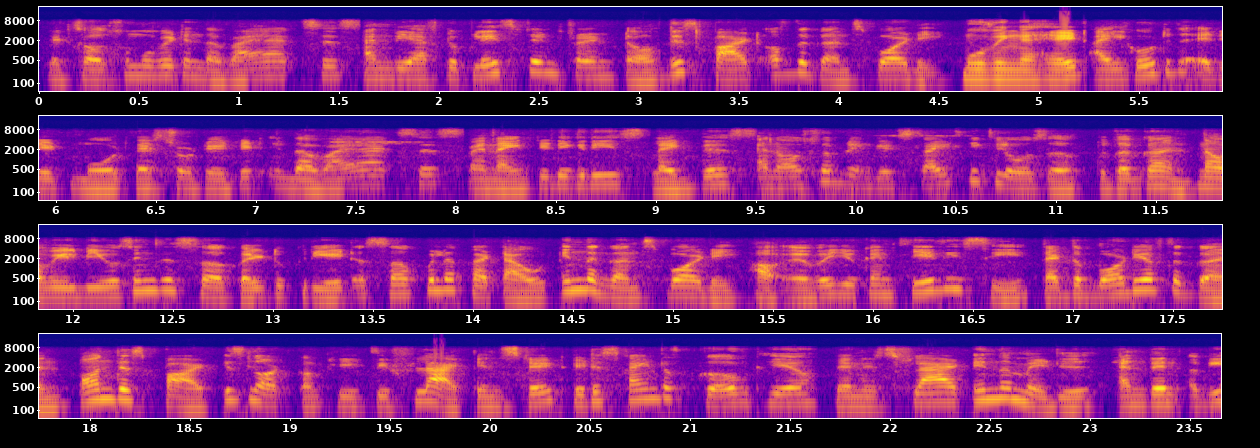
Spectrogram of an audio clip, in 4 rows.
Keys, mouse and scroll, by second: 0.2 y, 5.9 Tab, 6.4 r, 6.8 y, 8.0 KP_9, 8.1 KP_0, 8.5 KP_Enter, 9.5 Tab, 9.9 g, 10.3 x.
